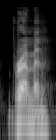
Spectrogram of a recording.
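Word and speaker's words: Bremen: west of Brean or Breman I believe is how it's uh pronounced it's not e it's Breman if you guys uh live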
